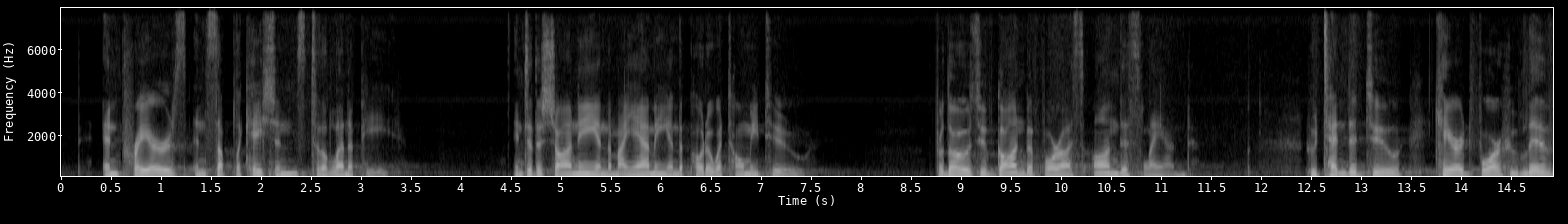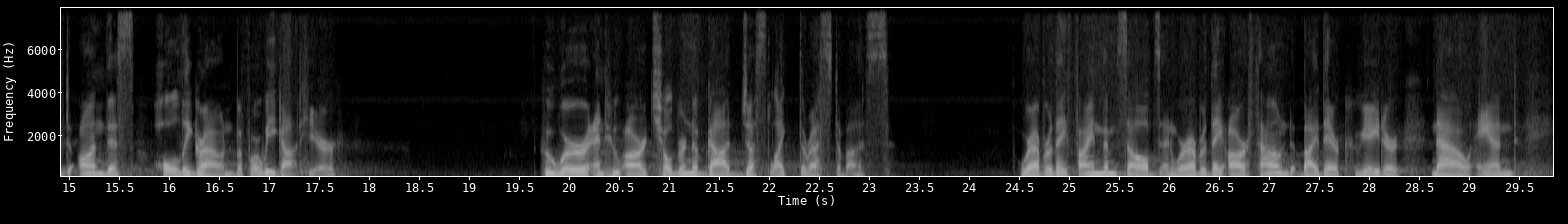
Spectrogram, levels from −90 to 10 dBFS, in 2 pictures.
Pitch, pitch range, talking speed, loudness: 130 Hz, 120-145 Hz, 140 wpm, -32 LUFS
